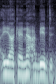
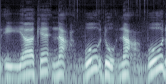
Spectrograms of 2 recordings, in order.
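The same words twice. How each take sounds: First: إياك نعبد as "na'bid"; demonstrated mistake, نعبد with "i"; mistaken kasra. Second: Very slow إياك نعبد as "na'-bu-du"; careful syllable-by-syllable model of نعبد; corrected dammas. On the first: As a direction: put an "i" on the b of نعبد. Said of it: "نكسرها للباء". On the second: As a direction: stretch both "u" vowels in نعبد. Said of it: "لا، نقول". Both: Shown as a demonstration.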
